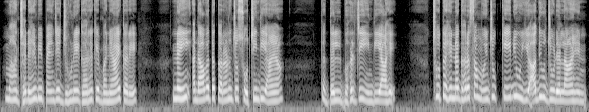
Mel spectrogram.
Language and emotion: Sindhi, sad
